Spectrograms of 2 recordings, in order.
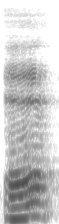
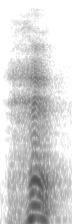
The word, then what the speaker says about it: ح: On risque de prononcer E ou bien He. Non, ce n'est ni E ni He. C'est plutôt He. He. On dirait une vanne sèche qui dégage de l'air. Et ça fait He. He. Septième lettre, Kha.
